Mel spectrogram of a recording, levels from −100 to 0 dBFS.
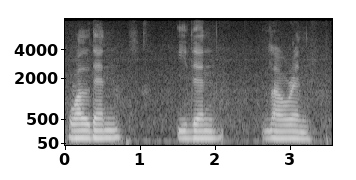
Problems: none marked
